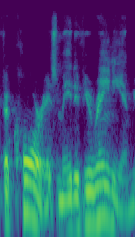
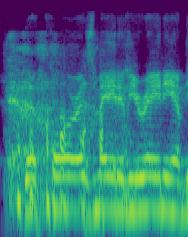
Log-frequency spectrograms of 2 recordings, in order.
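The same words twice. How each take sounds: First: Said in the usual way. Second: "The core is made of uranium" said loud and high, laughing through it; mocking repeat. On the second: Mocking repeat of the alien's claim.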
